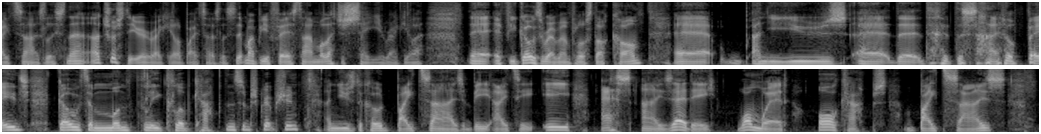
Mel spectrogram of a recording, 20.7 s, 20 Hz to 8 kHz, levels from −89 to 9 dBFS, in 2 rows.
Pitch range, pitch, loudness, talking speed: 90-120 Hz, 105 Hz, -25 LUFS, 190 wpm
